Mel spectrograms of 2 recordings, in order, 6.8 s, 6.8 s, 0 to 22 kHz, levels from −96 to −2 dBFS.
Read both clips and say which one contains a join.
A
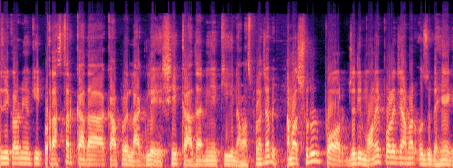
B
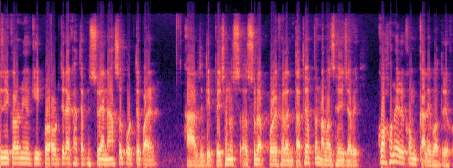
A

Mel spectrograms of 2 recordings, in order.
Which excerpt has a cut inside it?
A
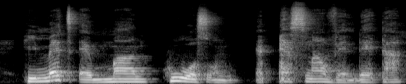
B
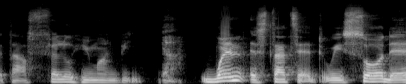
B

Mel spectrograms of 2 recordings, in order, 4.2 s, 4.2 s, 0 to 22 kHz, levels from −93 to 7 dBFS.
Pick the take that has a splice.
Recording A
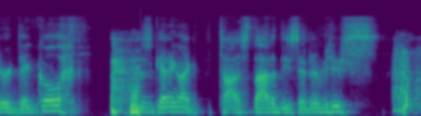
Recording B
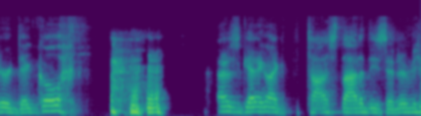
A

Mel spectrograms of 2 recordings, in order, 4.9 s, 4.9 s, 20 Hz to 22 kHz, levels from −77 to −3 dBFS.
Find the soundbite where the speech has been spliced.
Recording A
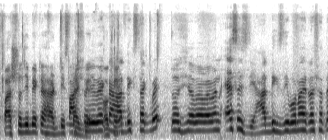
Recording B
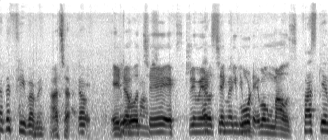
A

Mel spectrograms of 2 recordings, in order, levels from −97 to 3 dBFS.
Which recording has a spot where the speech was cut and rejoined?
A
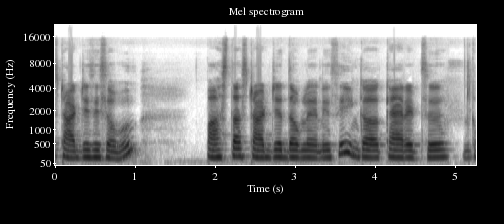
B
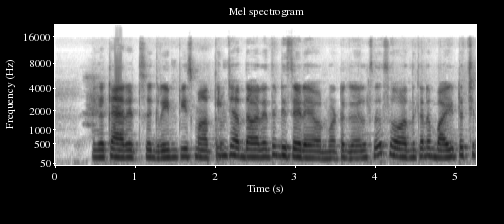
B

